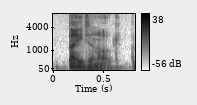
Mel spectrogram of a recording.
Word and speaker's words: Badenoch: So every time I think, oh, I've actually got that wrong. So it's Kemi Badenoch, apparently.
